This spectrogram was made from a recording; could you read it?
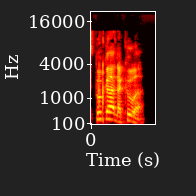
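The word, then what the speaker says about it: Puka Nacua: Well, hey, it's Puka Nakua. That's how I'm saying.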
